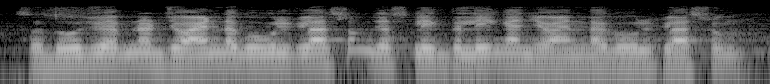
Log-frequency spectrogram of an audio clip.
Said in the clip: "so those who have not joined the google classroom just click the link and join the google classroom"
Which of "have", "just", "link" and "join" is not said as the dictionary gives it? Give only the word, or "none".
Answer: have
